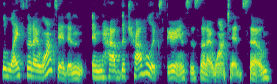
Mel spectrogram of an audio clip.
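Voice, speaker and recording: A woman's voice: on the low side, big pitch swings, normal speed, husky. An American woman talking casually as an interview guest, chatty and often laughing as she speaks. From Hawaii, United States. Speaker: interview guest, author and women's travel entrepreneur.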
